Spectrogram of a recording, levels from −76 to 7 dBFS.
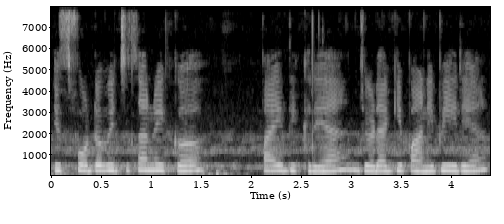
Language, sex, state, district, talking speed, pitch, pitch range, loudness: Punjabi, female, Punjab, Pathankot, 205 wpm, 260 Hz, 245-270 Hz, -13 LUFS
